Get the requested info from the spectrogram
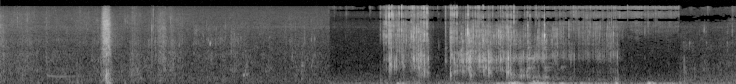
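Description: Crunchy food being bitten and chewed close to the microphone, starting about five seconds in, after a single sharp click about a second in.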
